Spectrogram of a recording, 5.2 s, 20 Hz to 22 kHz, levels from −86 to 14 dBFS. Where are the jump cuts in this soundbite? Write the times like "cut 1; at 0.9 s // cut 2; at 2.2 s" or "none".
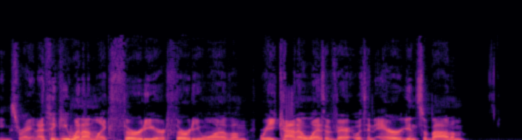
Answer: cut 1; at 2.5 s // cut 2; at 3.2 s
